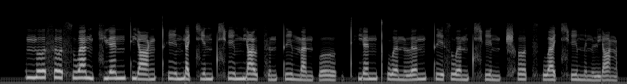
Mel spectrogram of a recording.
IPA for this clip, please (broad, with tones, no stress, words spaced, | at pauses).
n̪ɤ˥sɤ˥˧ swa˥˩nt͡ɕɥɛ˥nt̪jɑ˧˥ŋ t̪ʰi˥n̪jä˨t͡ɕi˥n t͡ɕʰi˥mjɑ˥˩ʊ̯t͡sə˧˥nt̪i˥˩ ma˨˩npo˥˩ʊ̯ | t̪ʰjɛ˥nt̪ʰwə˨˩n lə˥n t̪i˧˥swə˧˥nt͡ɕʰi˨˩nʈ͡ʂʰɤ˥˧ t͡sʰwä˥˧t͡ɕʰi˥˩mi˩n ljɑ˥˩ŋ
